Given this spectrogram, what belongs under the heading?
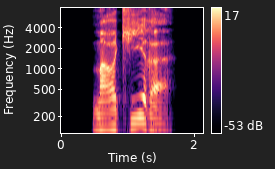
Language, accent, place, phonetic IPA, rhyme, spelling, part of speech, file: German, Germany, Berlin, [maʁˈkiːʁə], -iːʁə, markiere, verb, De-markiere.ogg
- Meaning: inflection of markieren: 1. first-person singular present 2. first/third-person singular subjunctive I 3. singular imperative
